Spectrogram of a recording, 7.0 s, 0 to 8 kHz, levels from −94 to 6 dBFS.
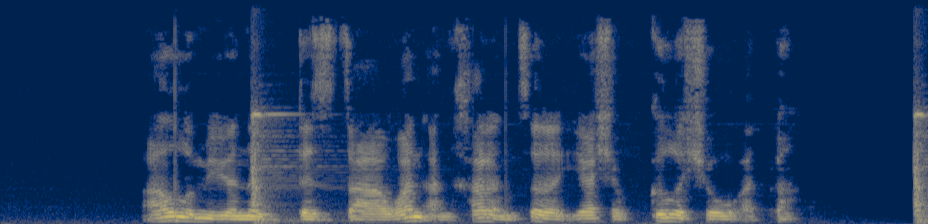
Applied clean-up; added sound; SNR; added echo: none; Piano; 16 dB; reverberation time 0.2 s.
